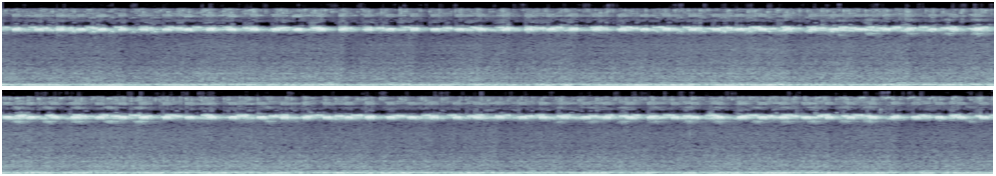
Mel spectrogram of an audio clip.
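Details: Continuous cricket chirping, shrill and high, with fast even pulses holding throughout, set against a soft low-frequency background hum.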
